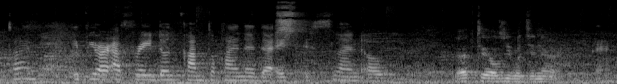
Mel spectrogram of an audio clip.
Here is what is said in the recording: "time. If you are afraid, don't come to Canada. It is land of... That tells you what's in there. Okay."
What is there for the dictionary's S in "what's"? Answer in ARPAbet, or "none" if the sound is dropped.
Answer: none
